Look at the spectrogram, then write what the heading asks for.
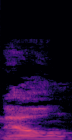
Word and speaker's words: Nell: So Am I pronouncing Nell right, or is it a different you pronunciation? are. I've been called Nell, Neil, Nelly. You can call me whatever you want, John.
